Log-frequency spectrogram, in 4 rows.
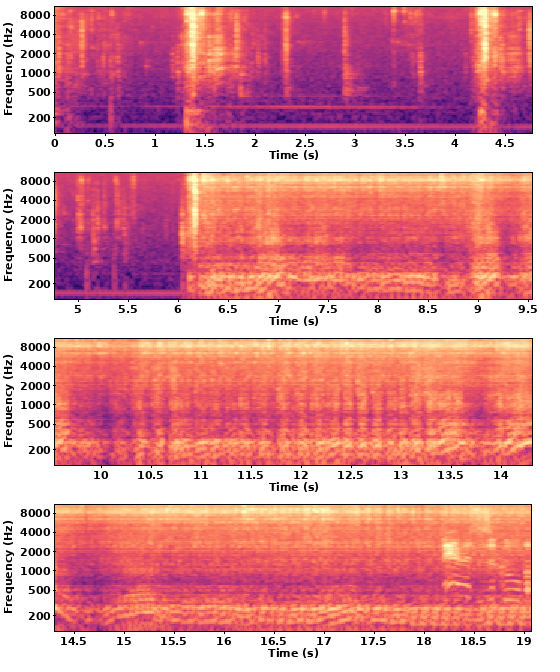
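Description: A Honda CB400F cafe racer motorcycle gives a few sharp clicks, then its engine fires up and runs loud and close, rising and falling with throttle blips over a steady rumble.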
